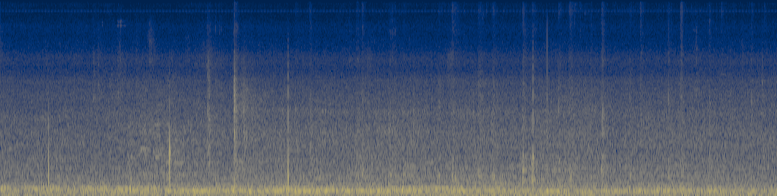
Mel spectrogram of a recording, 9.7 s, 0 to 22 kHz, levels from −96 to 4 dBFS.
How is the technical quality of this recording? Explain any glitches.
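The recording has one recurring fault: loud pops. Single pops land at 0.61, 2.12 and 3.60 s, each lasting about 20 ms, and a double pop spans 6.66 to 6.86 s. Each is a sharp transient peaking roughly 15 to 20 dB above the surrounding sound, which continues underneath. The likely cause is a sudden voltage step or pulse, such as a connector, switch, static discharge or driver glitch, that the downstream circuitry shapes into a brief thump.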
